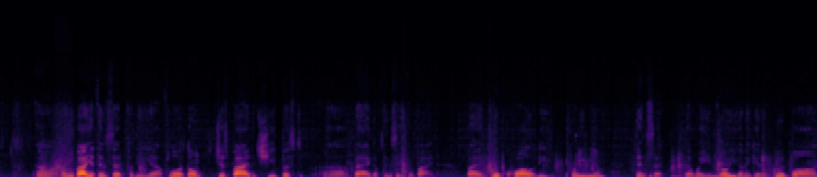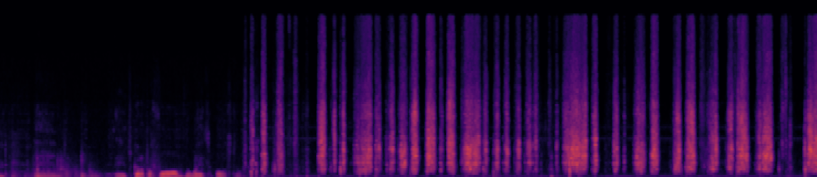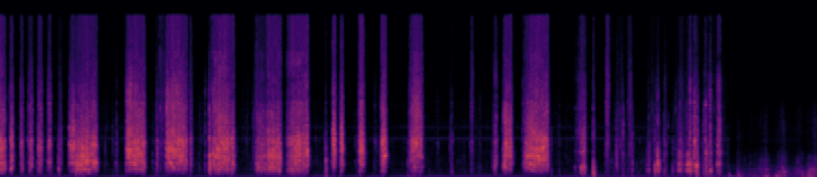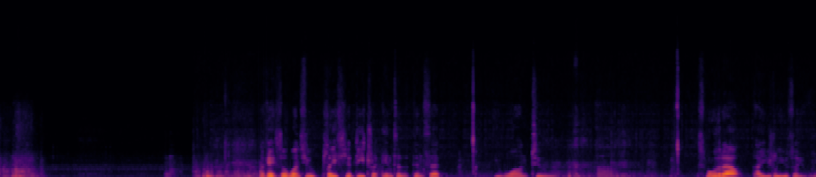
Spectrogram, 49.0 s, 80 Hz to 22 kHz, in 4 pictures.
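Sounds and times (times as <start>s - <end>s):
steady low hum: 0.0s - 49.0s
trowel scraping thinset: 0.6s - 1.2s, 16.0s - 37.4s.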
